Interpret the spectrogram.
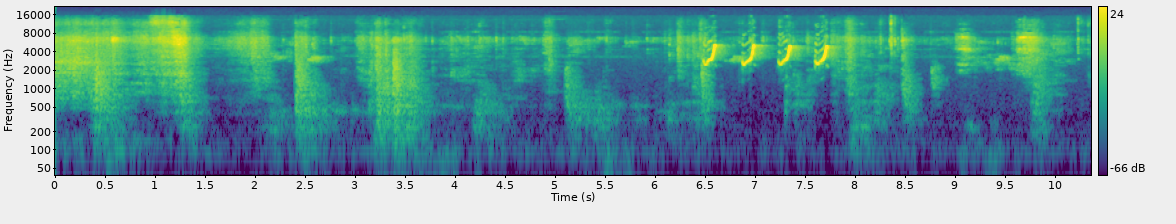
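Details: Prenjak lumut prinia in 'ceng-ceng' style. After several seconds of knocking and rustling noise, a fast run of four sharp rising whistled notes, then a few thin high chirps.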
